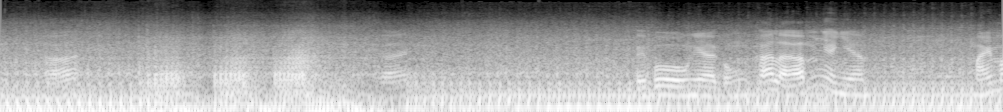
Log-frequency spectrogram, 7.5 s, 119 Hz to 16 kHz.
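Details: Used TFX motorcycle, 2017: low steady idle with even firing, no knocks or rattles, under background voices; engine sounds healthy and quiet.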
